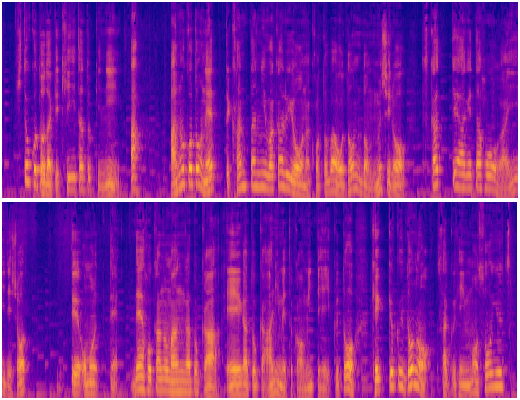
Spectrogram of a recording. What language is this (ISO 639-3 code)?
jpn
